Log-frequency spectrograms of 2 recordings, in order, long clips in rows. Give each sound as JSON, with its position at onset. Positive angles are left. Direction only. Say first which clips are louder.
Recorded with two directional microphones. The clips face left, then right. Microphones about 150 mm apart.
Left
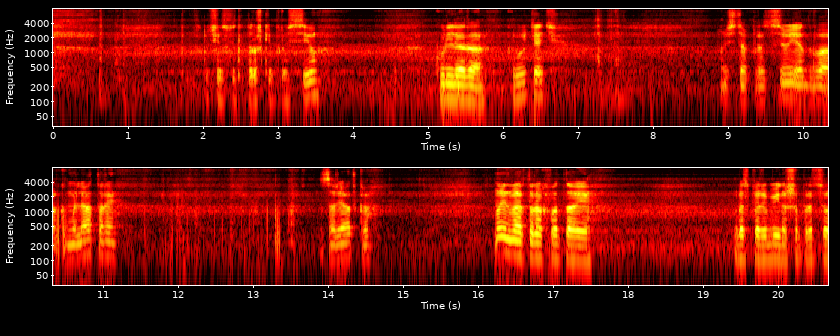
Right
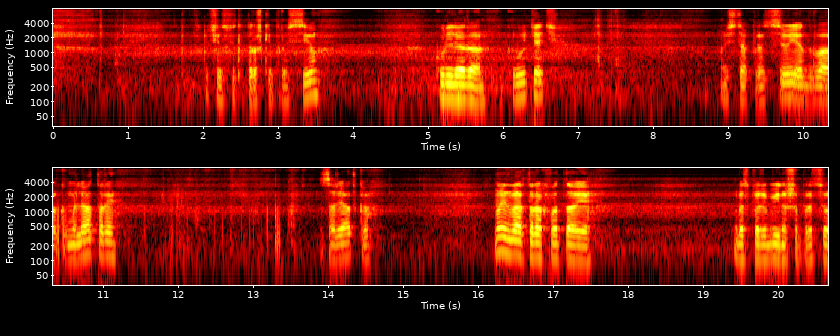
{"t": 0.0, "sound": "train", "louder": "even", "side_deg": 25}
{"t": 1.7, "sound": "speech", "louder": "right 1 dB", "side_deg": 5}
{"t": 5.1, "sound": "speech", "louder": "right 3 dB", "side_deg": -10}
{"t": 9.1, "sound": "speech", "louder": "right 1 dB", "side_deg": 5}
{"t": 14.4, "sound": "speech", "louder": "right 1 dB", "side_deg": 10}
{"t": 16.2, "sound": "speech", "louder": "right 1 dB", "side_deg": 15}
{"t": 19.5, "sound": "speech", "louder": "left 1 dB", "side_deg": 10}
